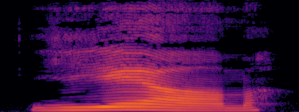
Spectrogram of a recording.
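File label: "yam", English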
